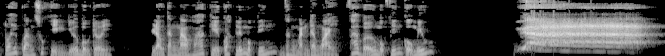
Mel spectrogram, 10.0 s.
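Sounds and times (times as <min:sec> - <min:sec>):
speech: 0:00.0 - 0:06.6
long mournful wailing scream: 0:07.7 - 0:09.9.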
